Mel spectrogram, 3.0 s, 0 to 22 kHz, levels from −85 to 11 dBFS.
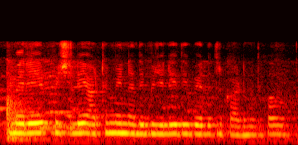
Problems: background conversations at intervals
